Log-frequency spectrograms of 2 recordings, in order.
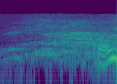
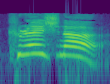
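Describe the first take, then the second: First: It is said flatly, without feeling. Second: It is cried out with strong feeling.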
